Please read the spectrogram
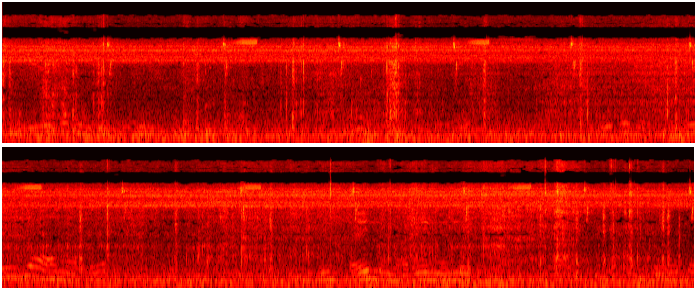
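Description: Plastic water bottle and plastic bag being handled, with scattered light crinkles and clicks, over a steady drone of insects. A faint voice-like sound comes twice in the second half.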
